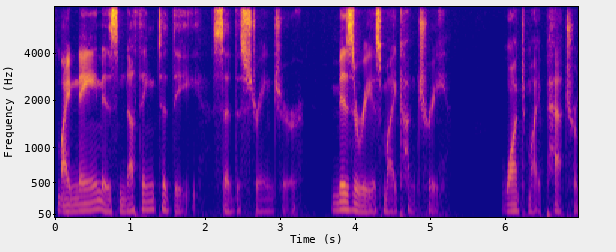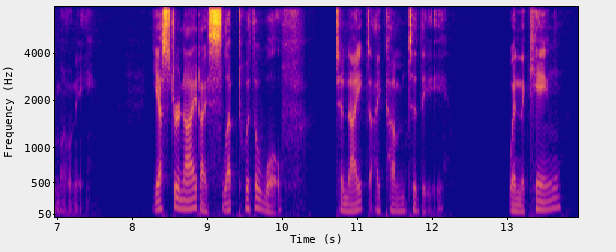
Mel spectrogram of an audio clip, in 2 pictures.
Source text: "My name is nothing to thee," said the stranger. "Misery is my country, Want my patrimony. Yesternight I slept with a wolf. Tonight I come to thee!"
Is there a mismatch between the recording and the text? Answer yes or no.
yes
